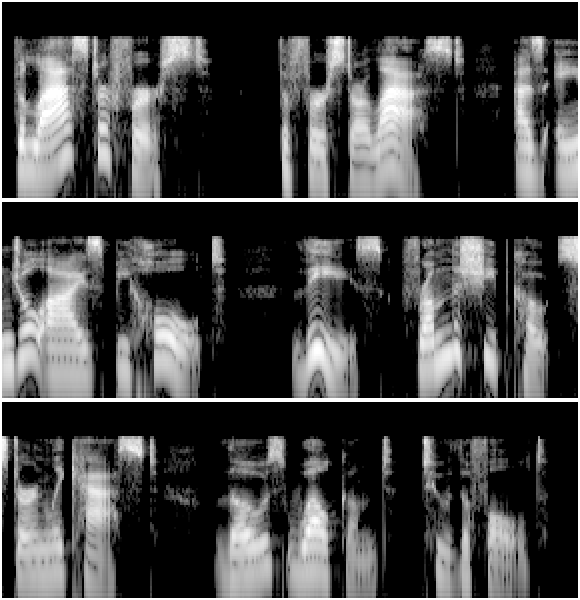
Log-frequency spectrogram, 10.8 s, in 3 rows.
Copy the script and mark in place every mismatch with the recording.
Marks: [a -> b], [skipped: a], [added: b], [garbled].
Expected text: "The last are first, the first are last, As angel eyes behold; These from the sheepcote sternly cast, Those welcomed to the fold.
"The last are first, the first are last, As angel eyes behold; These from the sheepcote sternly cast, Those welcomed to the fold.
